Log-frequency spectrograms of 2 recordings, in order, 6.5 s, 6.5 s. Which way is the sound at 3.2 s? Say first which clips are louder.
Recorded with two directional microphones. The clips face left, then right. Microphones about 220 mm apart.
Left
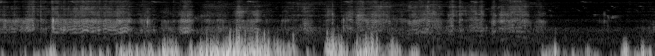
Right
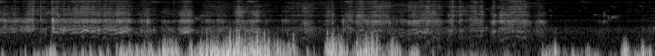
Left 1 dB; 50° right (ahead or behind).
